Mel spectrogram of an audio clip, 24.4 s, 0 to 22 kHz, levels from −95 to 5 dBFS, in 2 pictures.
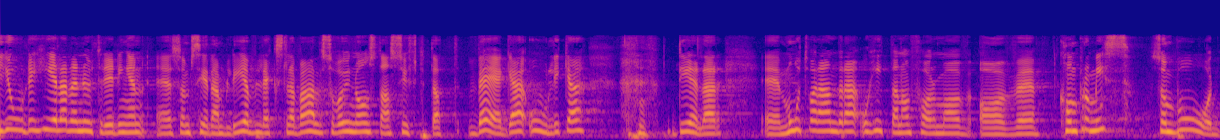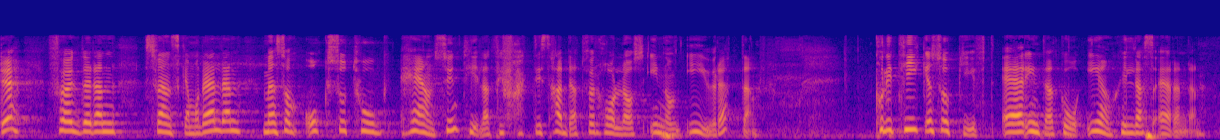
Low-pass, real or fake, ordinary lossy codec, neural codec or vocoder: none; real; none; none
